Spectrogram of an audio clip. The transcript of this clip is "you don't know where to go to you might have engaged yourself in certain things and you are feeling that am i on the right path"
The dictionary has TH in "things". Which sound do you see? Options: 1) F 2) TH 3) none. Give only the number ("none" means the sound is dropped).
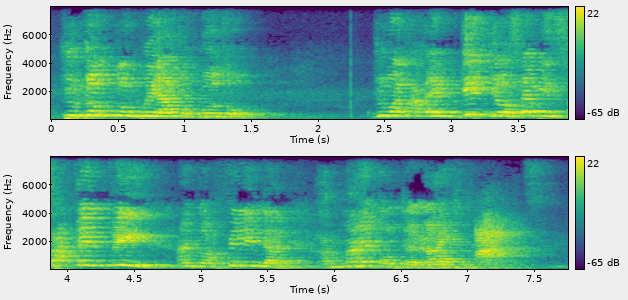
1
